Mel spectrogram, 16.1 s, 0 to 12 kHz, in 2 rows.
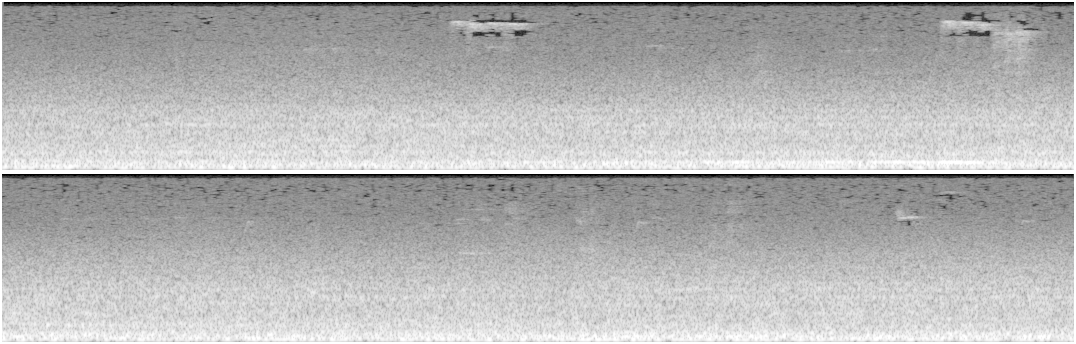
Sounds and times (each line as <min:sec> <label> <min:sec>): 0:00.0 light traffic 0:16.0
0:06.4 birds 0:07.9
